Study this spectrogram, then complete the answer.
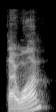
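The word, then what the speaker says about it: Taijuan: I don't know how you pronounce this first. Taiwan. Like the country. Taiwan.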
